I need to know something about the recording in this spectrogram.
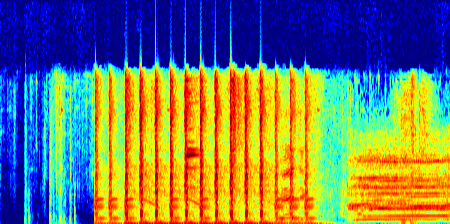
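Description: A submachine gun fires a rapid burst.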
